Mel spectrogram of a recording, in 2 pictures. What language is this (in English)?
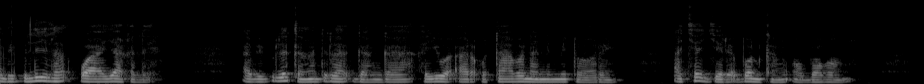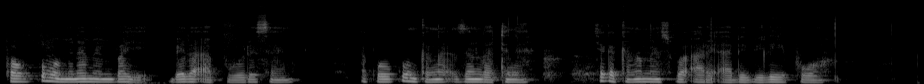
Southern Dagaare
